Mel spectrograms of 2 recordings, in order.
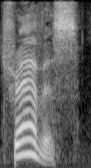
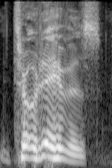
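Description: First: The name has a 'tr' sound in the middle. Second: The 'tr' sound is replaced by a 'd' sound. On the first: "call me Travis" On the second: "their mouths are not used to making a TR sound, so my name became Toe Davis"

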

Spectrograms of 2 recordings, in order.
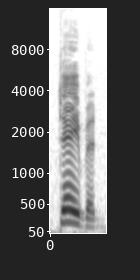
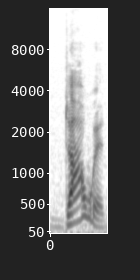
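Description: First: The middle consonant is a v sound. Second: The middle consonant is a w sound. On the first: The speaker calls it wrong. "Not David" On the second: The speaker calls it right. "With a waw. I pronounce it correctly"

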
